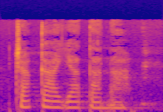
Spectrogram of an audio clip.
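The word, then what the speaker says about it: cakkhāyatana: Thì nhãn căn, 2 cái chữ được phối hợp lại thì đọc là chakayatana.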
